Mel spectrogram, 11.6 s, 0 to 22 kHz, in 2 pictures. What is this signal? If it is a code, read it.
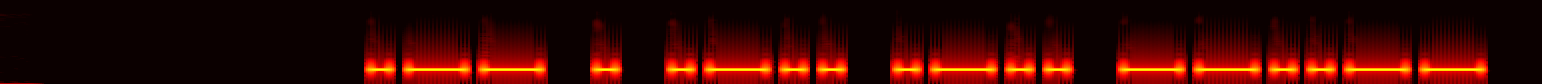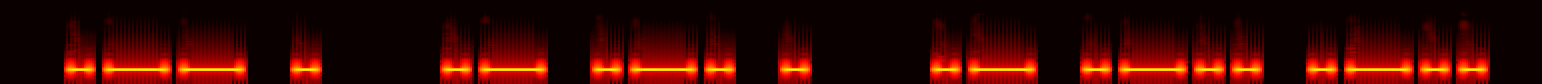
Morse code, heard as a keyed tone, about 17 wpm, 700 Hz. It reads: WELL, WE ARE ALL
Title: Sentences from Top 1000 Words - Review Part 4 - 17wpm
